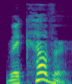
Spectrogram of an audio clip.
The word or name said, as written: recover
